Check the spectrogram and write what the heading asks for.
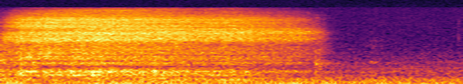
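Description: A man's long, breathy hiss of breath for about a second and a half, the sound of someone weighing a decision, which then stops.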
